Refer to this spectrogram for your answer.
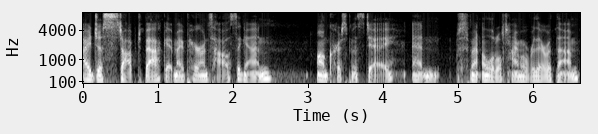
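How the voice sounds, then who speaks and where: A woman speaks with vocal fry. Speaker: podcast co-host. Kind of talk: casual chat.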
